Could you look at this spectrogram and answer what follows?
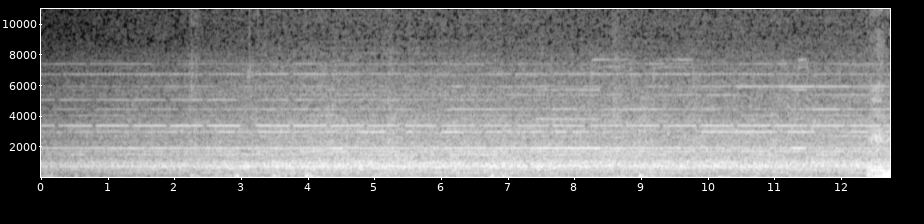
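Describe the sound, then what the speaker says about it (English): Several Kingroon 3D printers running together while printing the same part, a steady mechanical whir and hum with fine stepper tones, continuous and fairly loud throughout with no talking. "So all printers now are running,"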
